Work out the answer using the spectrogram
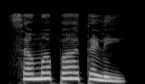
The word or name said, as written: ಸಮಪಾತಳಿ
